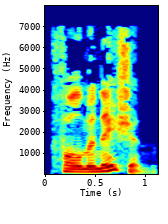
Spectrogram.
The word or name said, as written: fulmination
